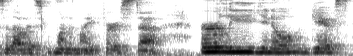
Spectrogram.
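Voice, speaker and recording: A woman at a moderate pace with ordinary pitch variation, plus audible room echo. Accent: Spanish. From Mexico. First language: Spanish. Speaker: social entrepreneur and pilot. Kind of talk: interview. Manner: animated.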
